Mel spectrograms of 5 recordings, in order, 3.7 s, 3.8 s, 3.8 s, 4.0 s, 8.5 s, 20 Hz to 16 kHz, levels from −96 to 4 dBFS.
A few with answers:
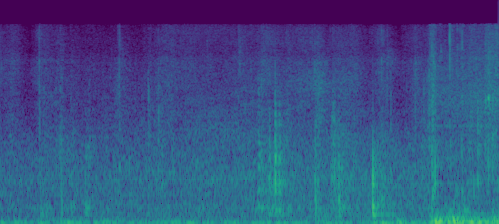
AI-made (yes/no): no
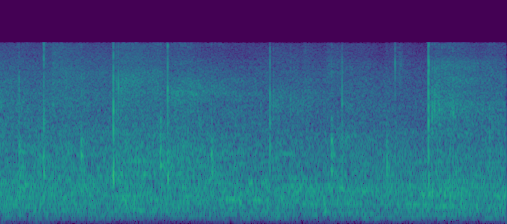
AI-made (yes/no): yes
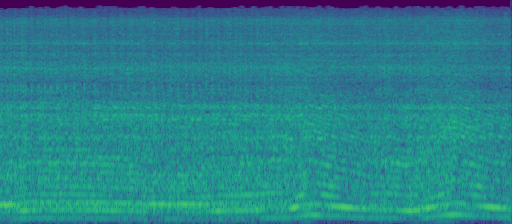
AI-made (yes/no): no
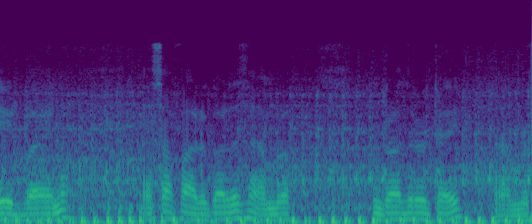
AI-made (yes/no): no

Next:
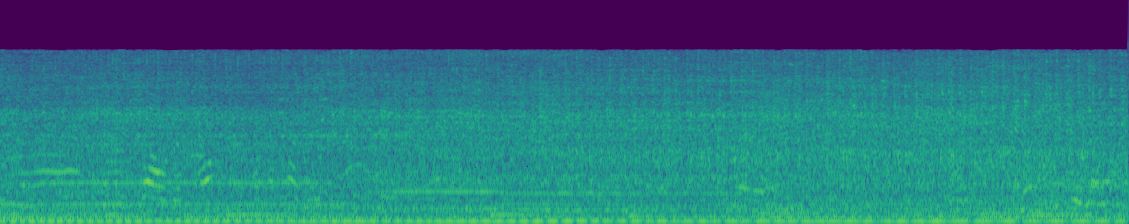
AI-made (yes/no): no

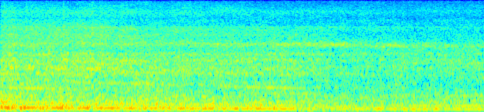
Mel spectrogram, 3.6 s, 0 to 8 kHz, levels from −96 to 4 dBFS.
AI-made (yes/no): yes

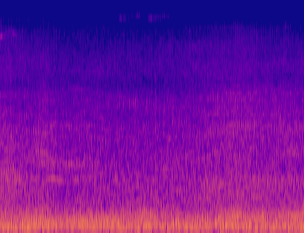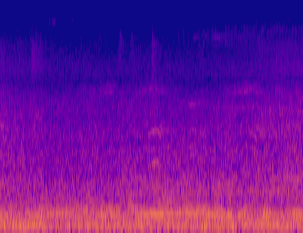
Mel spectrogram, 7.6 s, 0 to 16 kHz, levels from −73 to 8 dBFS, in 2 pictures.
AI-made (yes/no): no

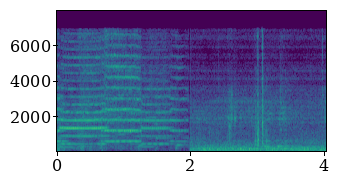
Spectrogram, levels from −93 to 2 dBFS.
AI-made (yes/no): yes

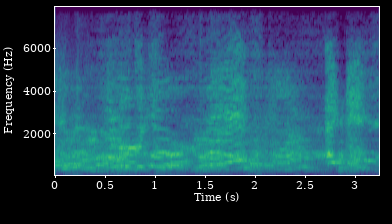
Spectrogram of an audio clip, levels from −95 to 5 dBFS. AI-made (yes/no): yes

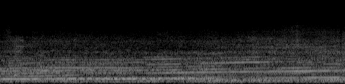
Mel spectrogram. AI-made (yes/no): yes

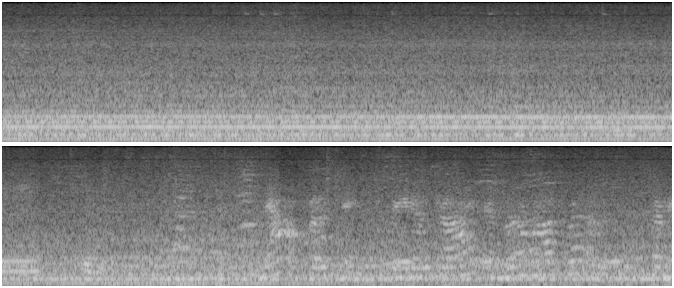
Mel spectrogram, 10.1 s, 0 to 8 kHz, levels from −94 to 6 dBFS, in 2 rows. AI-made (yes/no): no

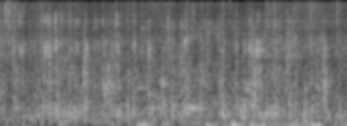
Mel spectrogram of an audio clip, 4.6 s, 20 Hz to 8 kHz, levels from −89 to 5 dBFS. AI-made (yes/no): yes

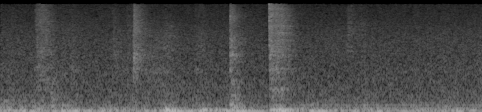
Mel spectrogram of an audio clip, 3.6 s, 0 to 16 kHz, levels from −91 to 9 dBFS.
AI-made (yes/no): no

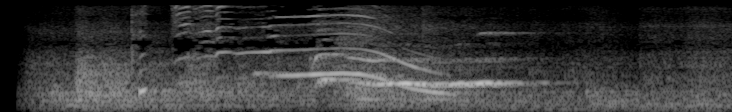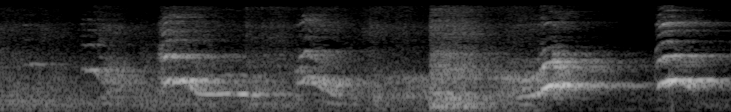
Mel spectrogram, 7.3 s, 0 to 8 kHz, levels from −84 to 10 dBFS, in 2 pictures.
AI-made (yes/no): no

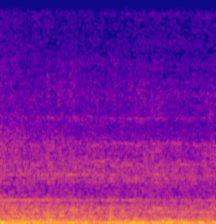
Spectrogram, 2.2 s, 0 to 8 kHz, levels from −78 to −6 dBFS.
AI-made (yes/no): no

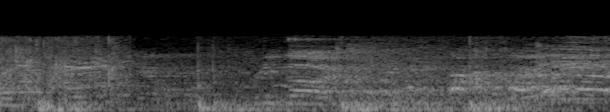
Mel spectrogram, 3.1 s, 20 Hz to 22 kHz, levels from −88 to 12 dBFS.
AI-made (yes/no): no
